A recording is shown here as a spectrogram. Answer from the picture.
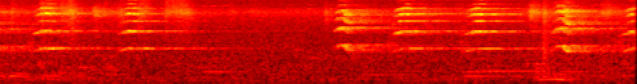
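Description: A bird calling: short, clear notes on one steady pitch, repeated about twice a second in runs, with a pause of about a second and a half in the middle. The uploader takes it for a toucan.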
